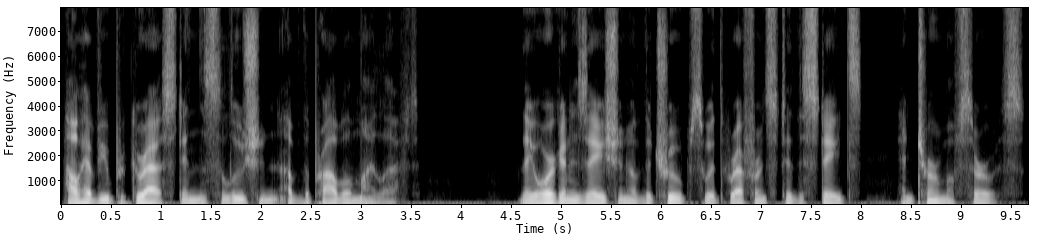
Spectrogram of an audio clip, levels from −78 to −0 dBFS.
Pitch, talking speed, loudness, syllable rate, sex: 95 Hz, 155 wpm, -20 LUFS, 4.9 syllables/s, male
